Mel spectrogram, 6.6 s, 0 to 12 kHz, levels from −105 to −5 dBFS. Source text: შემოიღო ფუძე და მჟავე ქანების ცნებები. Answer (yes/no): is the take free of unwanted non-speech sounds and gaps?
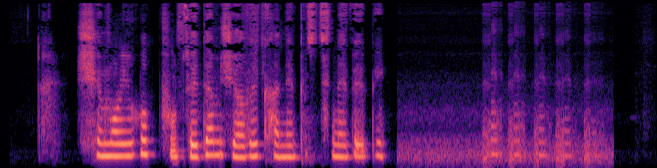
no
